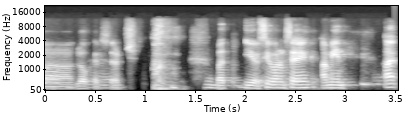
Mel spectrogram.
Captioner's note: laughs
